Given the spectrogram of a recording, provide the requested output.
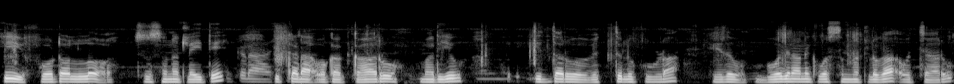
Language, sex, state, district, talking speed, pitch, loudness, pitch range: Telugu, male, Andhra Pradesh, Sri Satya Sai, 90 wpm, 120 Hz, -15 LUFS, 115-130 Hz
